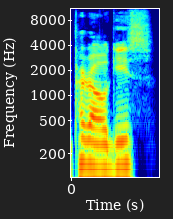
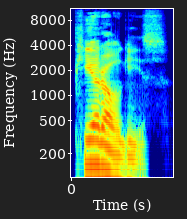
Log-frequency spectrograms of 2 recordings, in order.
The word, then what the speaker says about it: pierogis: But um Kim's mom is 100% Polish and she'll she'll bring she'll bring the perogis. I always say it wrong. I don't say it correctly enough. It's pierogis.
